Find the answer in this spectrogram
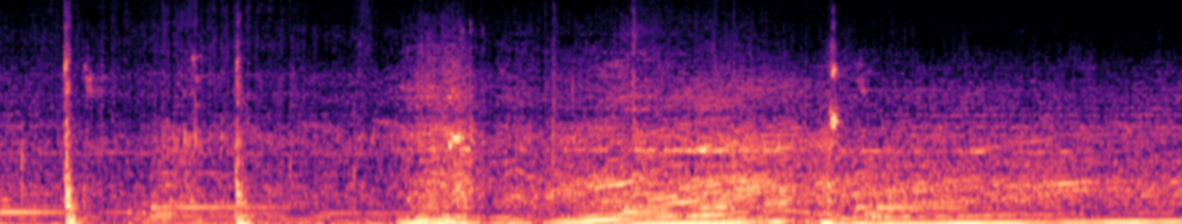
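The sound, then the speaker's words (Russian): Police militia car driving: a quiet engine hum whose note shifts up and down as it moves, broken by a few sharp knocks and clunks. “Милицейская машина привезла ребят в город.”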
